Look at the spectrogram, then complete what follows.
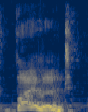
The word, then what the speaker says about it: violent: a bit confused because they're two vowels together I and O and they tend to pronounce the second one first because probably it's easier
